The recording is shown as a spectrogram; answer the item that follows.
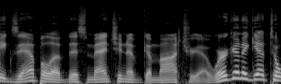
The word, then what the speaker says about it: gematria: It's pronounced gematria, which we'll get to in a minute.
